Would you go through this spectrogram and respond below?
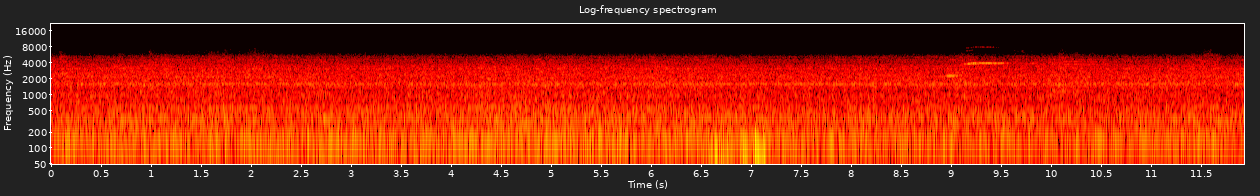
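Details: Steady broadband rumbling noise like a passing train or vehicle, with no animal voice heard.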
